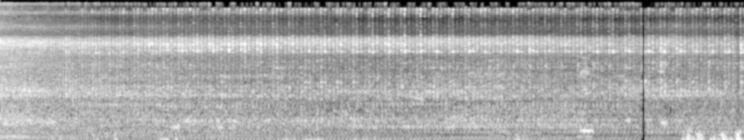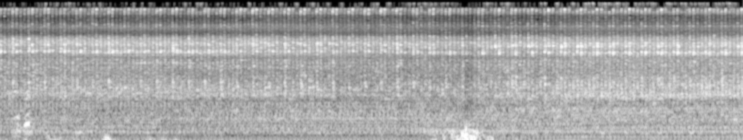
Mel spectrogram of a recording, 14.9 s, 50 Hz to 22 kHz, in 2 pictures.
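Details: Mercedes GLE 250d 4MATIC diesel at idle: quick, loosely regular knock, roughly three a second, over a steady idle. Cause not identified.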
